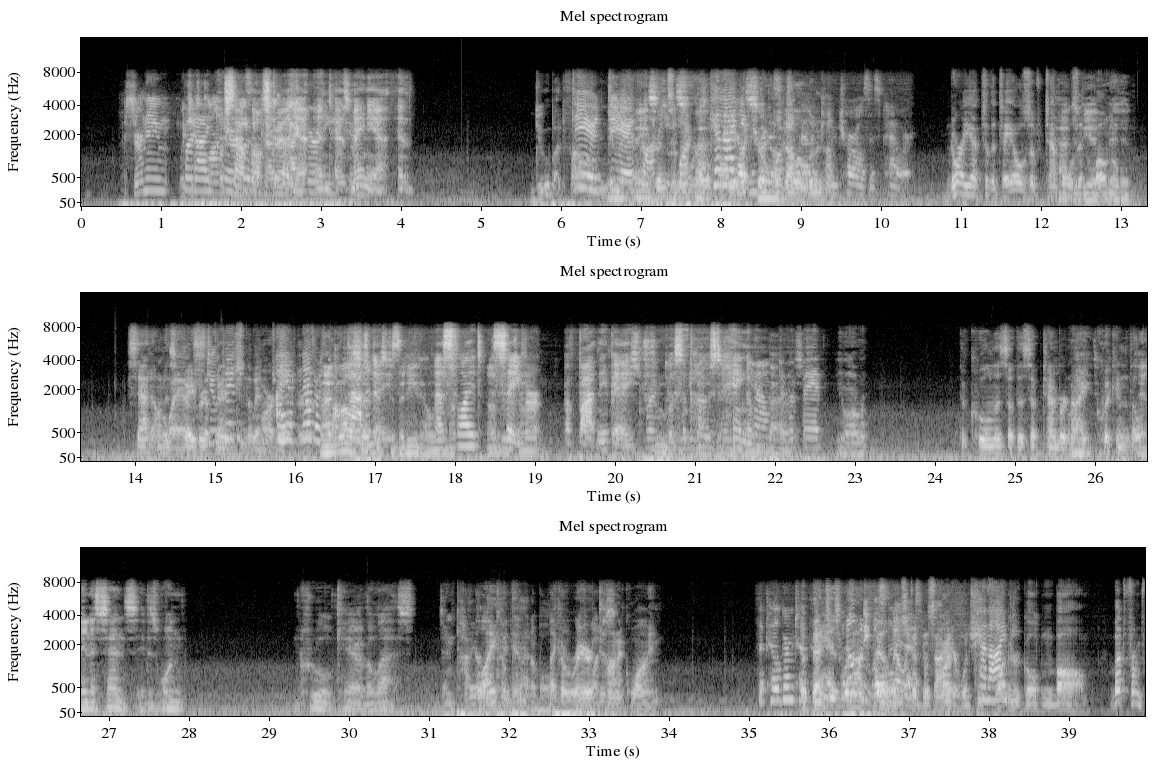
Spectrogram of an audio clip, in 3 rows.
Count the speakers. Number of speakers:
9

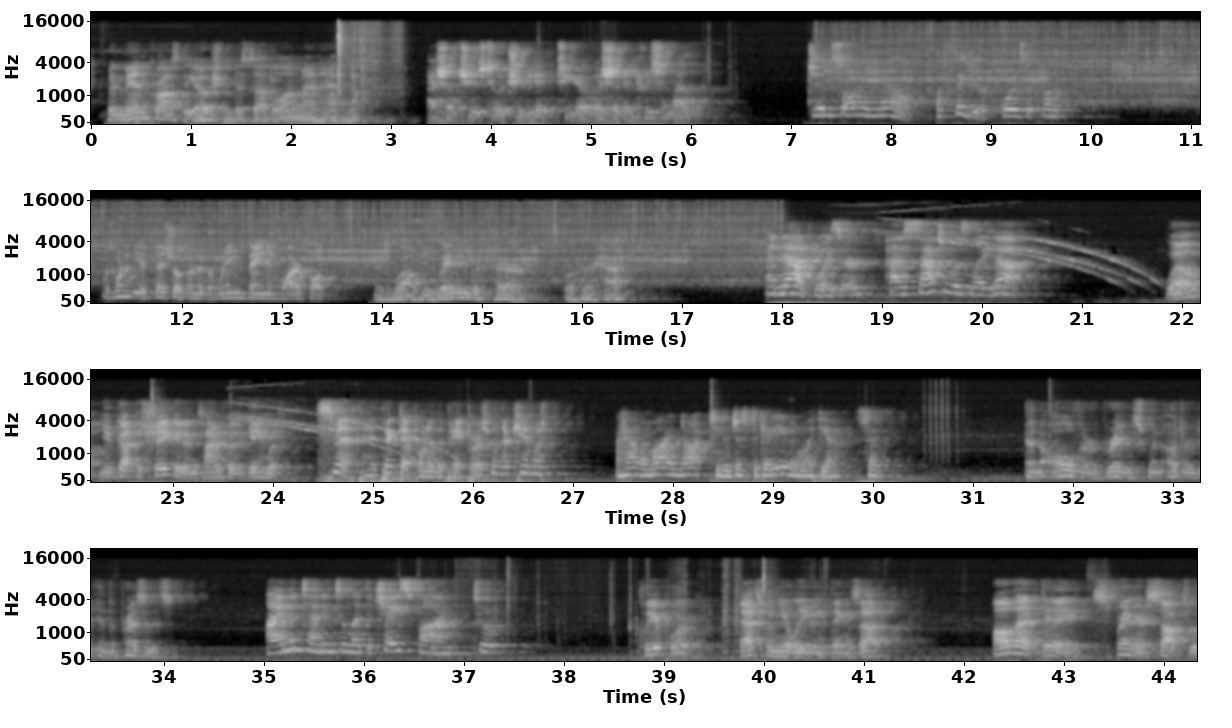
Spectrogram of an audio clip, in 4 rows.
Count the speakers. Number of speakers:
10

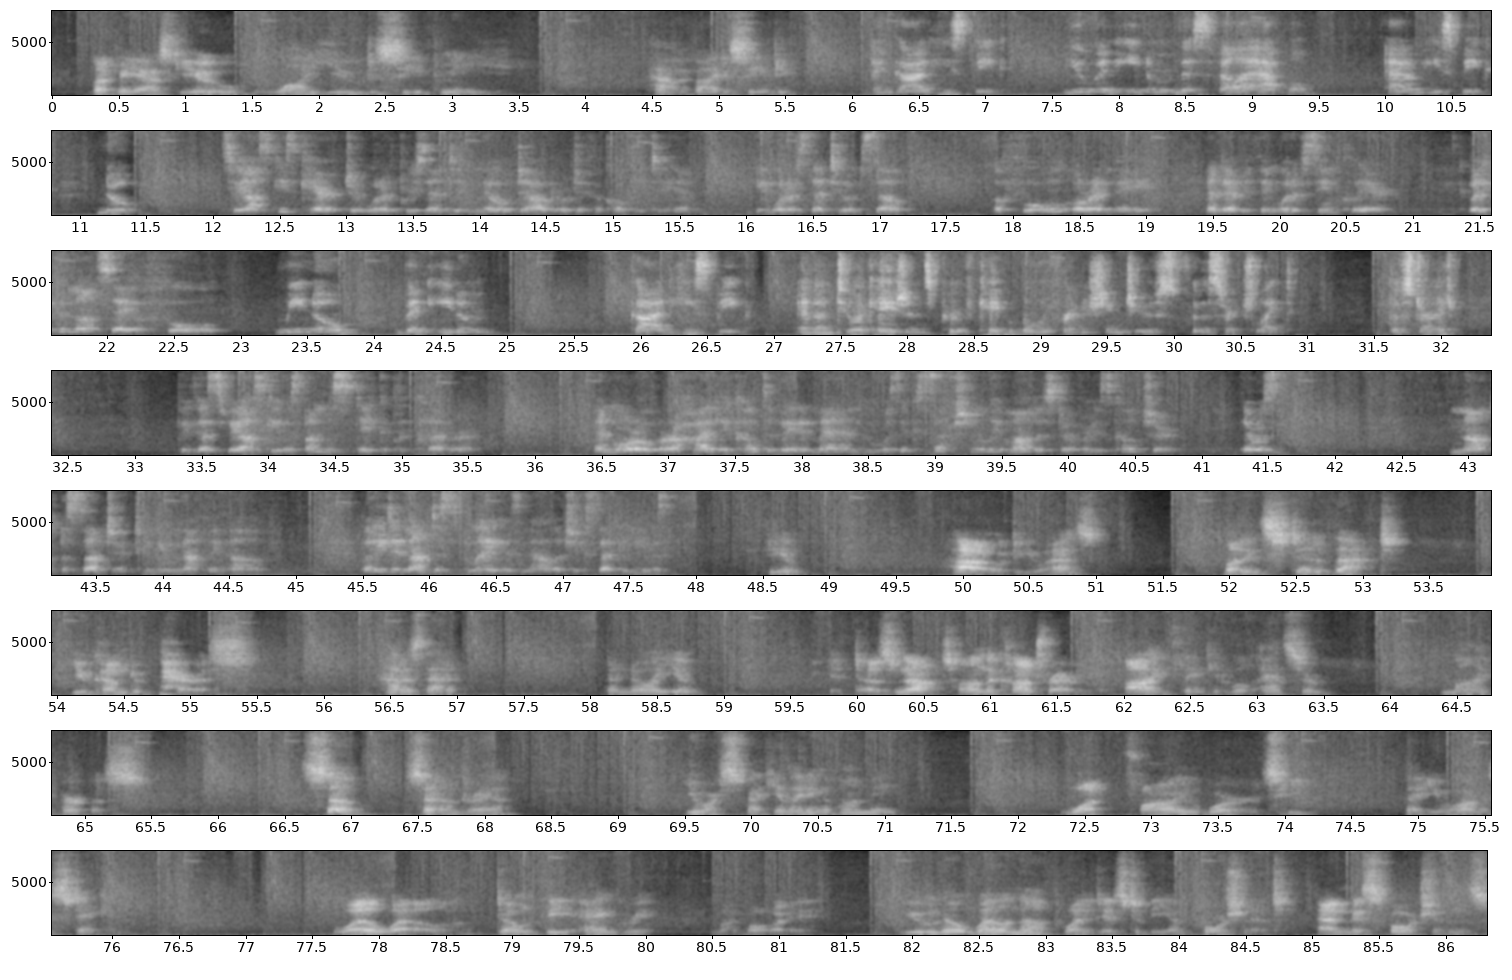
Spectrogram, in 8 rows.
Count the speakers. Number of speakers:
3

